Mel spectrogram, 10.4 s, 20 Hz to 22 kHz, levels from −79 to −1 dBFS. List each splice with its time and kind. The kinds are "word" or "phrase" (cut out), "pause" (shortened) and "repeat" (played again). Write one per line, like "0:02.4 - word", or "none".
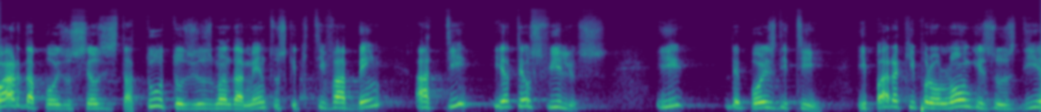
0:03.0 - phrase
